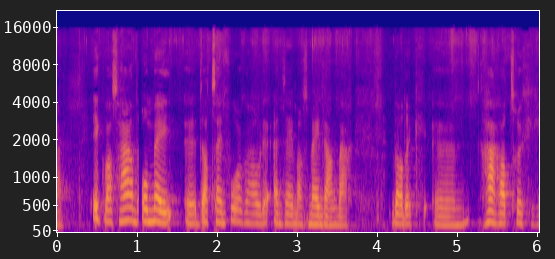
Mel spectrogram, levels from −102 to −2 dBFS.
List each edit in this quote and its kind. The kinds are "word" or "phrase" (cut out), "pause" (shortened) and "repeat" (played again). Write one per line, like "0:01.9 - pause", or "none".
0:01.0 - word
0:02.1 - phrase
